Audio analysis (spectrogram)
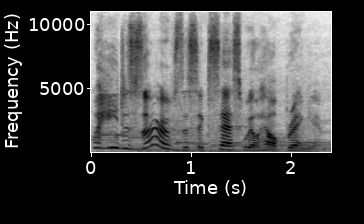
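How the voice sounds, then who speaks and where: Poised female reporter; highish, animated voice, old-time radio drama. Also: normal speed, long reverb tail. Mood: reasoning. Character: poised, open-minded American female newspaper reporter. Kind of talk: 1940s radio drama acting. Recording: old radio broadcast with music.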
